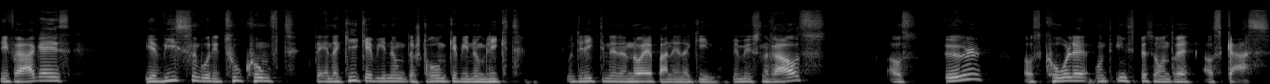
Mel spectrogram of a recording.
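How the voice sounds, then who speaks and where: A man's bright, sharp voice at a moderate pace, with ordinary pitch variation over a quiet background. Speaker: politician; politician, social affairs spokesman. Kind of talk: heated debate. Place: studio. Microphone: lapel.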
